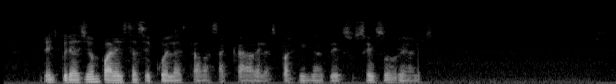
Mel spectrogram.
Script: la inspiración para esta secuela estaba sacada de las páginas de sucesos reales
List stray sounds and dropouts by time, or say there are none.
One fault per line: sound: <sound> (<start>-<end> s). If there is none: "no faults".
no faults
